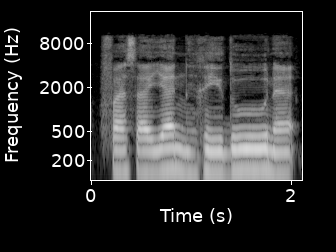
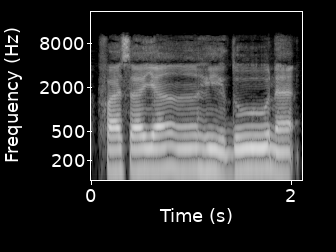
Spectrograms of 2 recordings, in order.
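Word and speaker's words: فسينغضون: Fasayanghiduna yaitu bertemunya nun mati bertemu dengan huruf ghin. Huruf ghin atau ghain merupakan salah satu huruf izhar, maka bila ada nun mati atau nun sukun bertemu dengan huruf ghin, maka wajib dibaca jelas.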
